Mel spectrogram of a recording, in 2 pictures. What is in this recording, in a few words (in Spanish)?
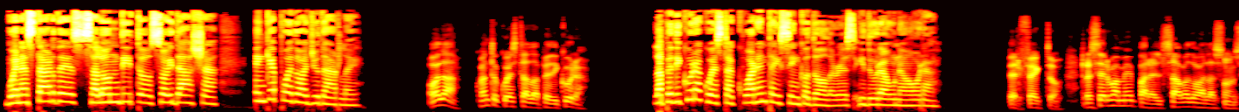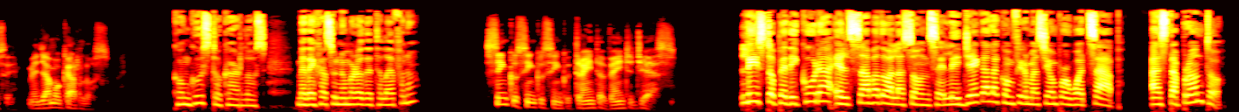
call es; ai-receptionist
